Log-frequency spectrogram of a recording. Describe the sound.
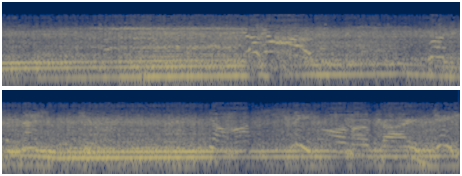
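Steady engine drone of a car being driven fast while fleeing London, with voices talking over it throughout and the engine note shifting slightly in pitch along the way.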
